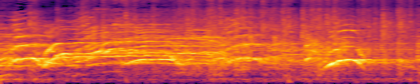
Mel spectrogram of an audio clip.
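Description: A classroom of teenage students cheering and shouting together, many voices at once, with laughter mixed in.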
